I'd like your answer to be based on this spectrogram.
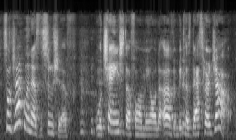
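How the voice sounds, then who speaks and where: A woman's voice: a little high, sing-song, normal speed. A woman chef giving a live cooking demonstration in a kitchen, chatty and instructive, joking with her helpers, recorded on a phone camera. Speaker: chef and caterer. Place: home kitchen, indoors.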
